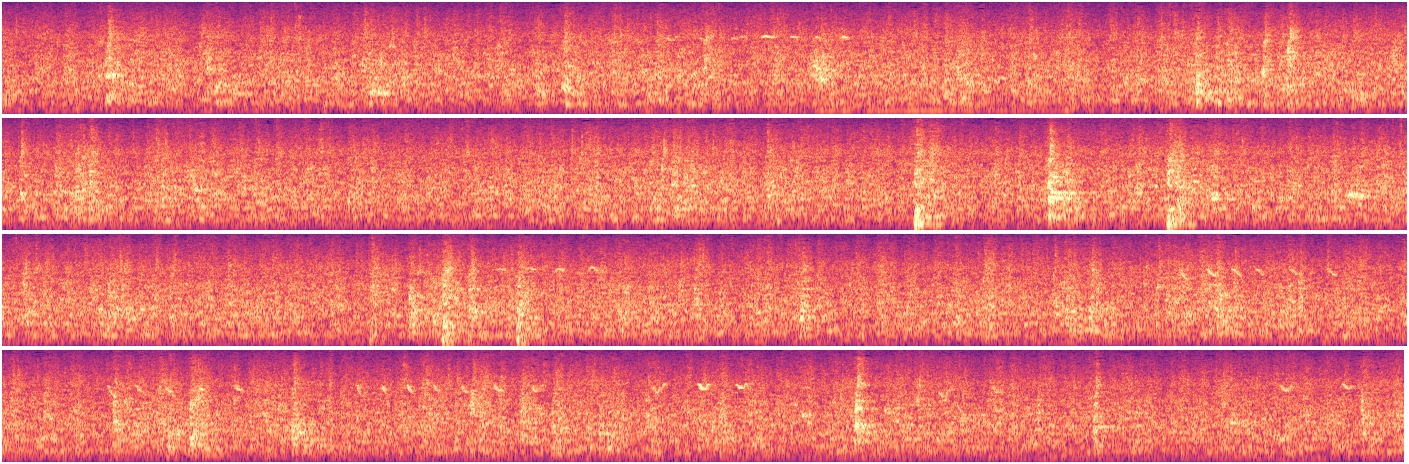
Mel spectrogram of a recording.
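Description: Outdoor background: a steady hiss with scattered small clicks, and short runs of high bird chirps now and then, more of them near the end.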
